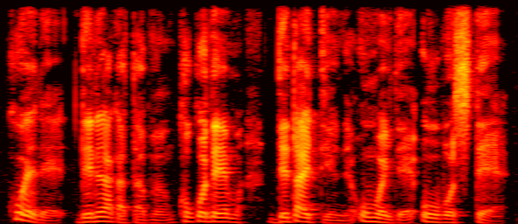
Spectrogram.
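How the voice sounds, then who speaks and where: A man with a middle-pitched voice and very lively intonation, chatting as a guest on a radio show. He is polite and earnest, feeling his way through sentences with fillers. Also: fast, husky. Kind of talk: casual interview chat.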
